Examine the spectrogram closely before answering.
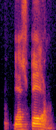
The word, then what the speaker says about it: postpone: Postpone, right? You know the word. Postpone. Postpone, okay? T is silent.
